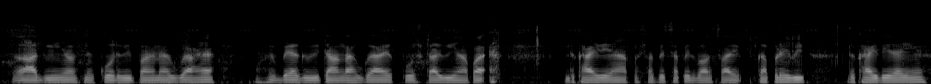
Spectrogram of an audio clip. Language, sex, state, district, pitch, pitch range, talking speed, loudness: Hindi, male, Chhattisgarh, Kabirdham, 100 Hz, 100-105 Hz, 215 wpm, -37 LUFS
